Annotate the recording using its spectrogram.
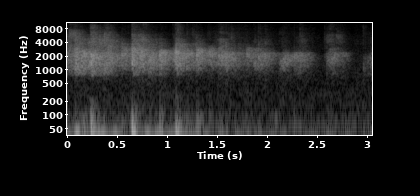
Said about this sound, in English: Clap, clap. If you're clapping, clap.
